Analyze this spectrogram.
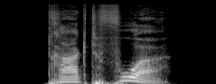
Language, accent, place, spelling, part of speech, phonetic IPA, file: German, Germany, Berlin, tragt vor, verb, [ˌtʁaːkt ˈfoːɐ̯], De-tragt vor.ogg
- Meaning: inflection of vortragen: 1. second-person plural present 2. plural imperative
